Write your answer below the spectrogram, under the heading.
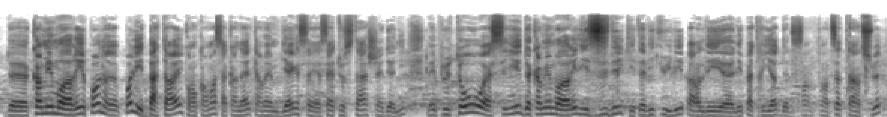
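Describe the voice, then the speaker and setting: A man with a Quebec French accent speaks informally in an interview as a project spokesman, often searching for words. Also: a little high.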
